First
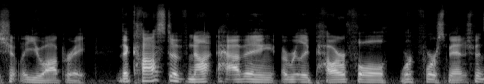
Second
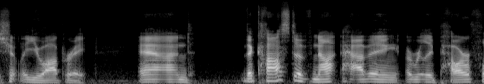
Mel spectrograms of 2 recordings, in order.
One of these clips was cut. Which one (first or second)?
first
